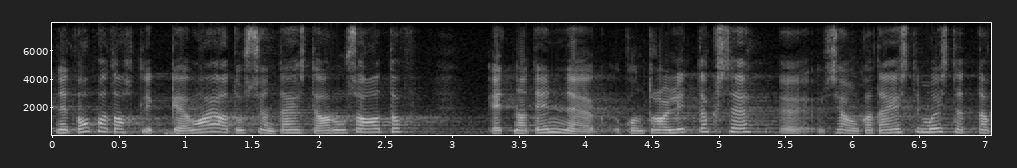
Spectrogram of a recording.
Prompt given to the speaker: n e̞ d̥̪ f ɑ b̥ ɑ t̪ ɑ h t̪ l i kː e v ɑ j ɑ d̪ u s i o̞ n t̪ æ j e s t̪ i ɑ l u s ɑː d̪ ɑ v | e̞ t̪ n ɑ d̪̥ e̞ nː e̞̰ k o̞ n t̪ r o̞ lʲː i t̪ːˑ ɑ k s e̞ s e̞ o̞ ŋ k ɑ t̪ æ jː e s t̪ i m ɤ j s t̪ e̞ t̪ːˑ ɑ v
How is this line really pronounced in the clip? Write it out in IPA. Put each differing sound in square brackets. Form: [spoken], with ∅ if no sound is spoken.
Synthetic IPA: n e̞ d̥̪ [v] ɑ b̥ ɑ t̪ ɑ h t̪ l i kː e v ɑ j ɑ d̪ u s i o̞ n t̪ æ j e s t̪ i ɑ [ɾ] u s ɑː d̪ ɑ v | e̞ t̪ n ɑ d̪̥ e̞ nː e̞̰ k o̞ n t̪ r o̞ lʲː i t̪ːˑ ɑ k s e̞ s e̞ o̞ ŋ k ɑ t̪ æ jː e s t̪ i m ɤ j s t̪ e̞ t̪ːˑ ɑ v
